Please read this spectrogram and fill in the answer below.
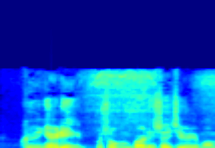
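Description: Only speech: a man talking in Albanian, with a faint high hiss underneath.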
